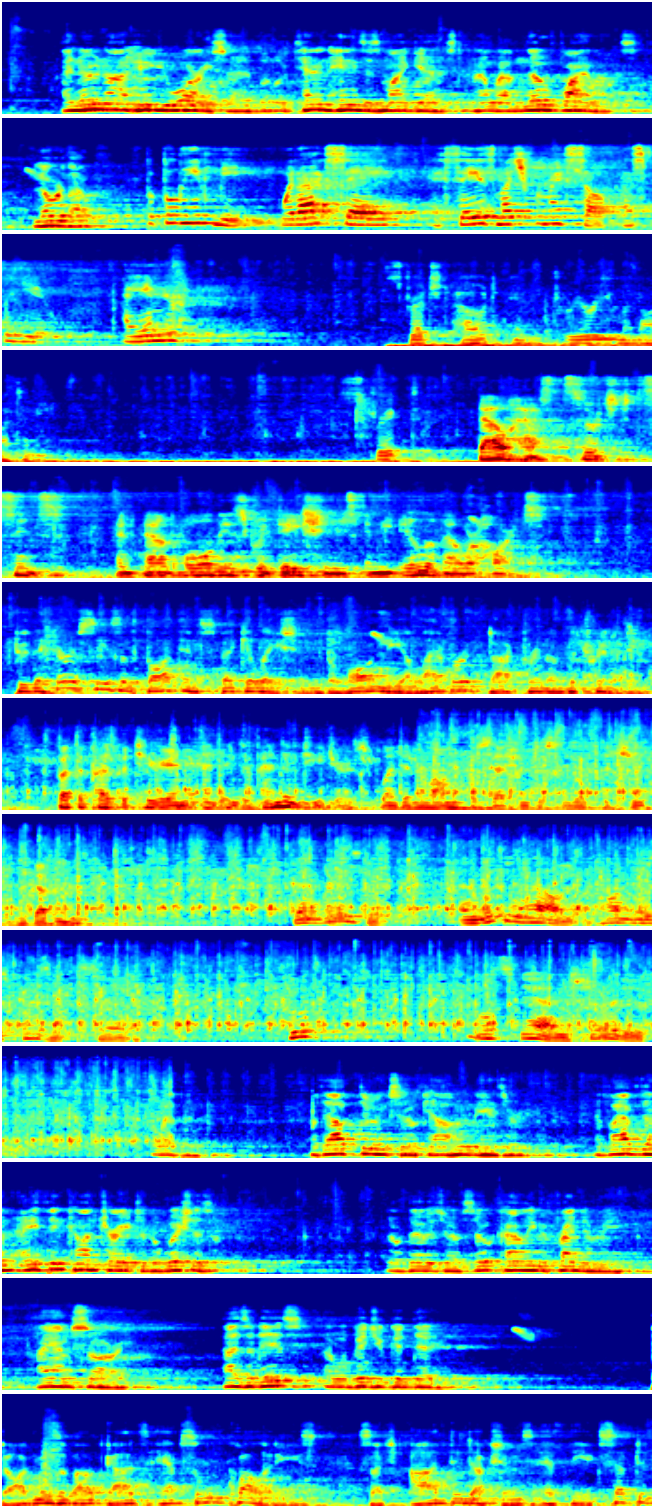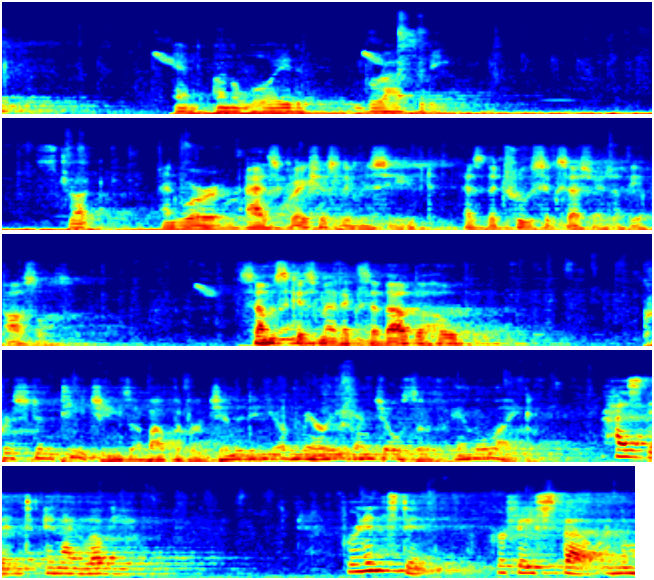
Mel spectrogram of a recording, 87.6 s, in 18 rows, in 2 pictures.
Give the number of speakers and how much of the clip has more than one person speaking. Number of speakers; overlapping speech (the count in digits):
7, no overlap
